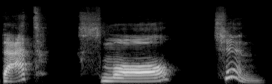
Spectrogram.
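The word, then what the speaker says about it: Dastmalchian: He goes, that small chin, and that's how you pronounce my name.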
